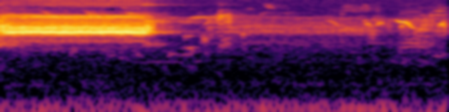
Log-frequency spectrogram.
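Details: A male Red-winged Blackbird's conk-la-ree ends in a loud, high, buzzy trill held for under a second, followed by faint distant chirps and geese over a low rumble, in a wetland habitat.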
